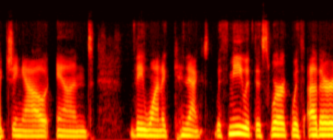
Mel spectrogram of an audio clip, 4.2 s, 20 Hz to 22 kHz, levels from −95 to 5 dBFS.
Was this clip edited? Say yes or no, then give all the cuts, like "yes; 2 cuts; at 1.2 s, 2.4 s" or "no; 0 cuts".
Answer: yes; 1 cut; at 2.6 s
